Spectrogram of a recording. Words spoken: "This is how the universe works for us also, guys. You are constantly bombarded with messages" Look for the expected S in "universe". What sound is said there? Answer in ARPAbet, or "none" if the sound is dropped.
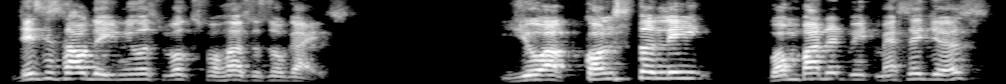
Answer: S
